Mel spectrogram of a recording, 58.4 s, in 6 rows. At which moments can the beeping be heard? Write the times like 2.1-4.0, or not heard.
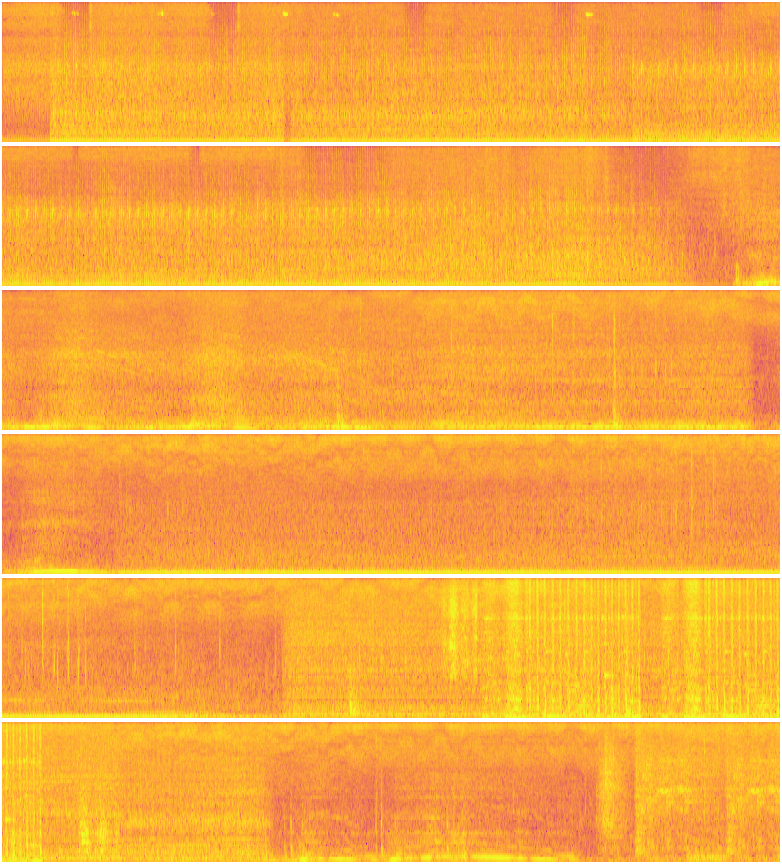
not heard.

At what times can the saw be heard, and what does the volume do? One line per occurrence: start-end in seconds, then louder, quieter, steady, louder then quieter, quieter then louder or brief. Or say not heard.
44.4-50.1 steady.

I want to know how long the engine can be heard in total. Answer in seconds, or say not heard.
58 s.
